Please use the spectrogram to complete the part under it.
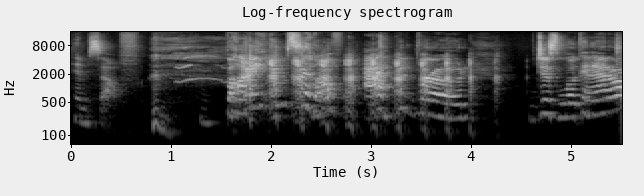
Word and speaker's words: Broad: Spelled Broad, pronounced Broad. Mm-hmm. It's like a Houston, Houston thing.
